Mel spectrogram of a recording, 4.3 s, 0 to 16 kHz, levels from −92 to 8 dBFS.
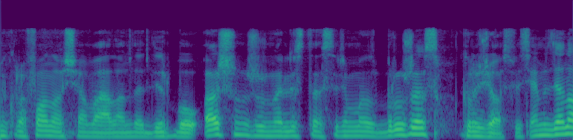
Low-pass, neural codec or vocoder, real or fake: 7.2 kHz; none; real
